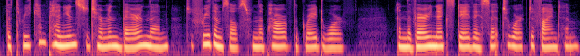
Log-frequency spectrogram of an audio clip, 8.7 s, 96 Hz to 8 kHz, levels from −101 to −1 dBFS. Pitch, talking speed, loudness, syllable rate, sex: 210 Hz, 200 wpm, -17 LUFS, 5.2 syllables/s, female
